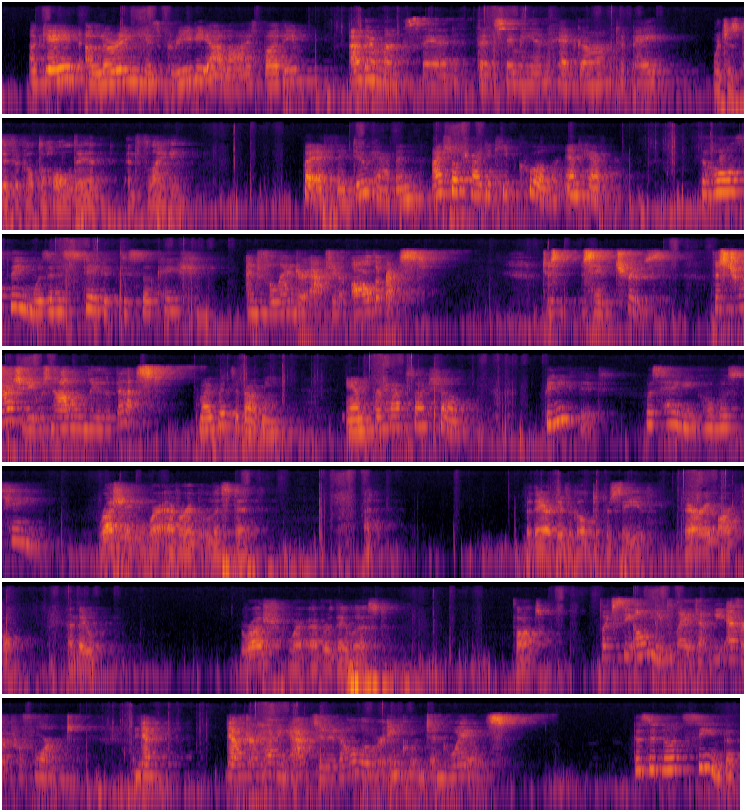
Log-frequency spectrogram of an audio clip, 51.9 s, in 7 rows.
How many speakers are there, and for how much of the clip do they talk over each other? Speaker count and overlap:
six, no overlap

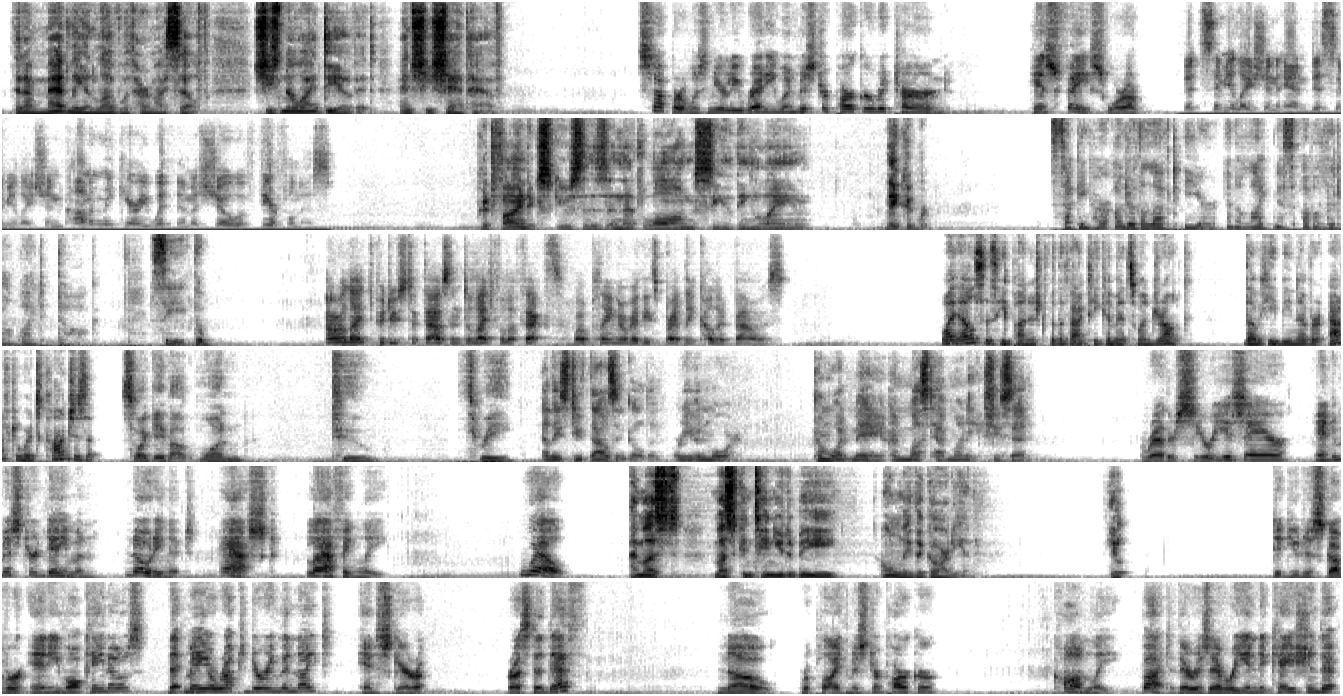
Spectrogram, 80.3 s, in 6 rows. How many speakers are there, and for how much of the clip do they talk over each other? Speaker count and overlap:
nine, no overlap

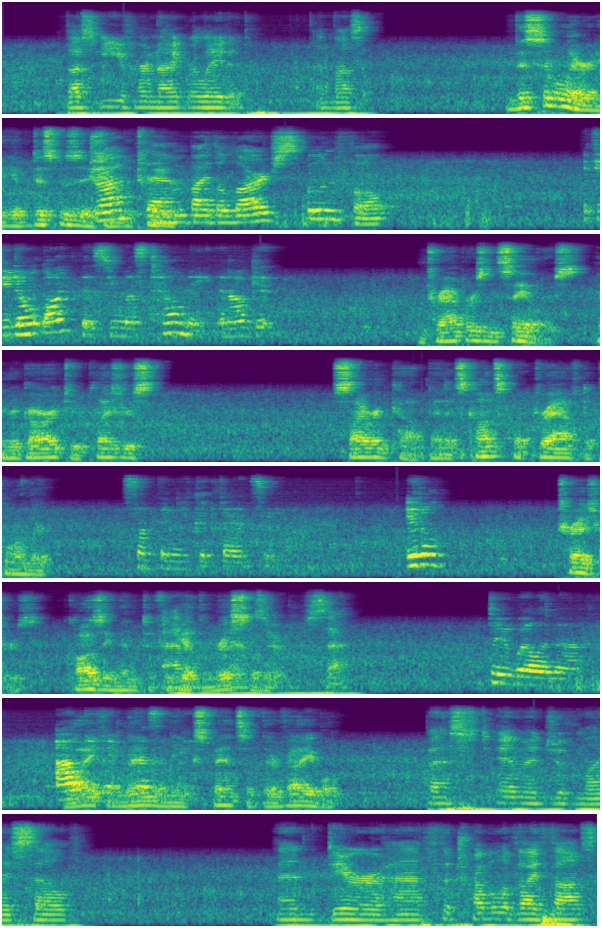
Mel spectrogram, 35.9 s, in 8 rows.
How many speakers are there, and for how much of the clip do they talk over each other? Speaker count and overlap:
four, about 7%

